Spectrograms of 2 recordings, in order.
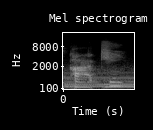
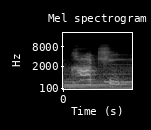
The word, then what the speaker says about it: khaki: Commonly mispronounced as khaki, like khaki no be leather, but it's actually khaki.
